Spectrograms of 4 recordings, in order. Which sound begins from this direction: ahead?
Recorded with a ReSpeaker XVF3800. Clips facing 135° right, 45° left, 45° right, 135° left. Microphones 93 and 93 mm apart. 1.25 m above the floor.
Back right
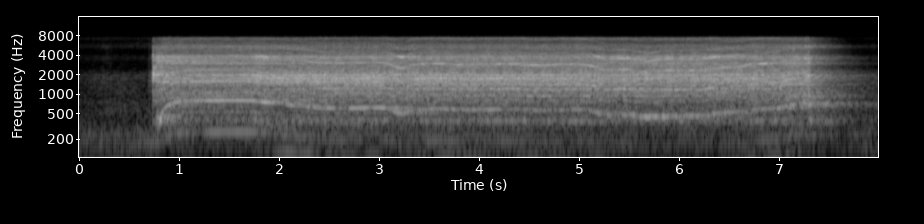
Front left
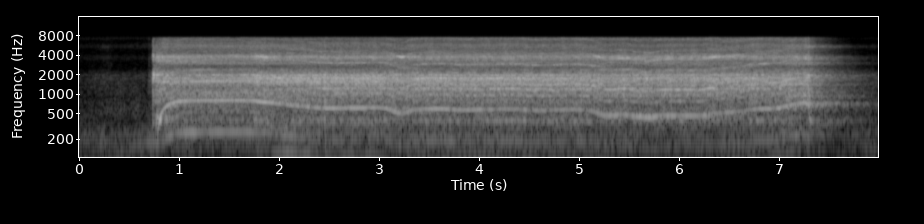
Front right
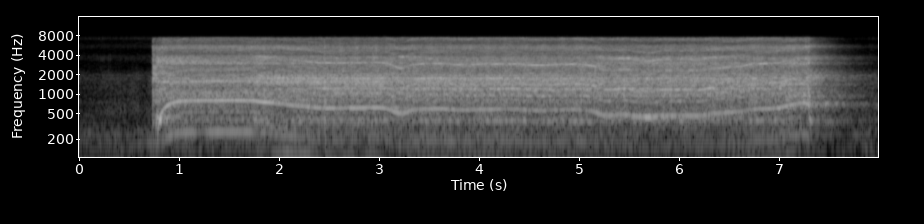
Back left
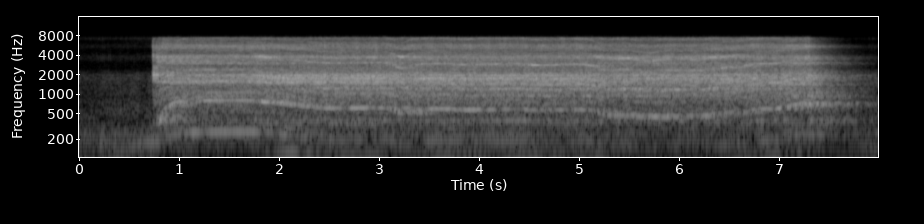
A drill, at 0.7 s.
